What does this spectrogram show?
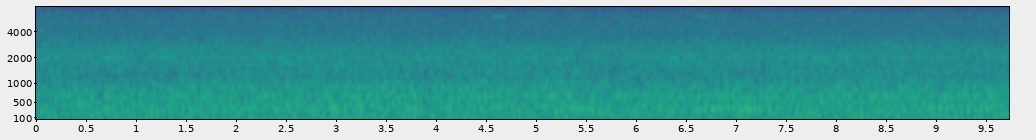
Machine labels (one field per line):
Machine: fan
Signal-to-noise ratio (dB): 6 dB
